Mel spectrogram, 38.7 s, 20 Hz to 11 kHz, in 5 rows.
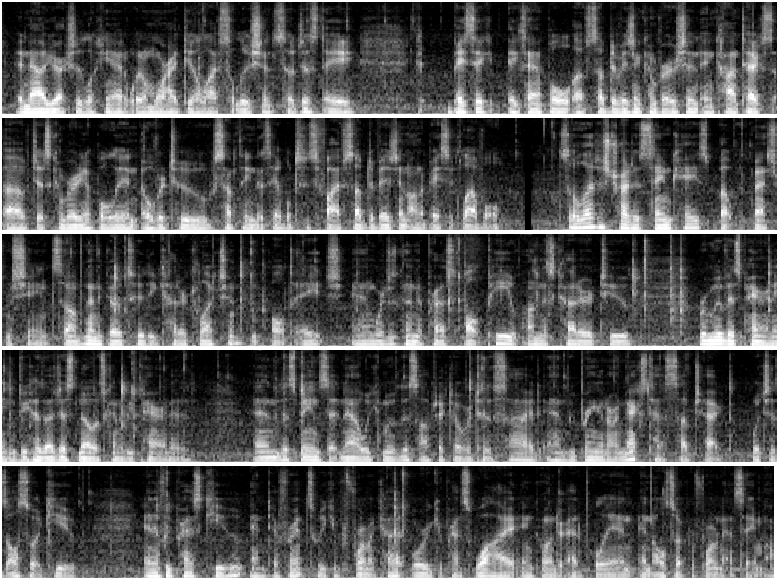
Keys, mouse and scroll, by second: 1.3-1.7 scroll down 2, 2.0 shift+middle click, 2.2 shift+scroll down 1, 2.5 middle click, 3.2 middle click, 3.8 middle click, 15.1 click, 16.2 middle click, 16.5 2, 17.7 alt+h, 18.4 click, 19.9 alt+p, 20.7 Down, 21.7 Up, 22.1 Return, 23.2 alt+a, 24.3 shift+1, 24.8 middle click, 25.4 click, 25.7 scroll down 1, 25.9 g, 26.2 x, 27.2 click, 27.8 shift+a, 28.7 click, 29.3 KP_Decimal, 29.8 scroll up 1, 29.9 middle click, 30.8 click, 30.9 click, 31.7 shift+click, 31.9 shift+click, 32.4 q, 35.2 y, 36.3 click, 38.6-38.7 scroll down 2.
